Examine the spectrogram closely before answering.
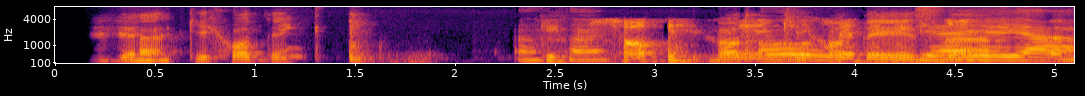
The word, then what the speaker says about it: Quixote: Yeah, Quixote. Quixote. Quixote is the name. Because with X, I would try and say it like Quixote.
